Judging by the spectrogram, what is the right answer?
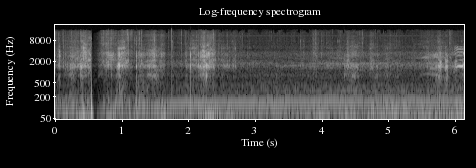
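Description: Sled runners scraping and rattling over packed snow, with frequent knocks as the sleds jolt over bumps. A steady low hum joins in about two seconds in.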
